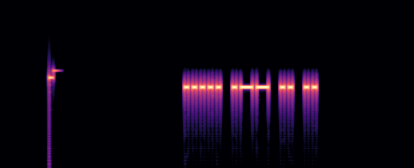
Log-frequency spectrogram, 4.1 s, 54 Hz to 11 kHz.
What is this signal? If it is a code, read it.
Morse code, heard as a keyed tone, about 30 wpm, 700 Hz. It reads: 5WII
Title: Four Challenging Letter-Number Combinations 30wpm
